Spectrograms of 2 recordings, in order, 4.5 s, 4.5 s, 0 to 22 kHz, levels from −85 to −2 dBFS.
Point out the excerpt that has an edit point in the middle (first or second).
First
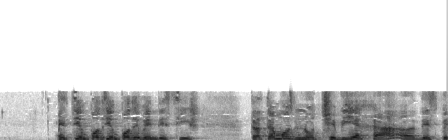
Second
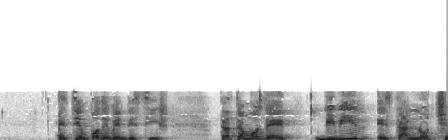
first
